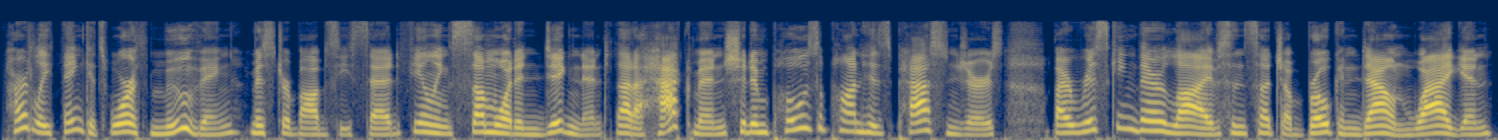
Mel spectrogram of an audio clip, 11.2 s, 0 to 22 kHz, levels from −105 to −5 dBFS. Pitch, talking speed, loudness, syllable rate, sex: 215 Hz, 165 wpm, -21 LUFS, 4.6 syllables/s, female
